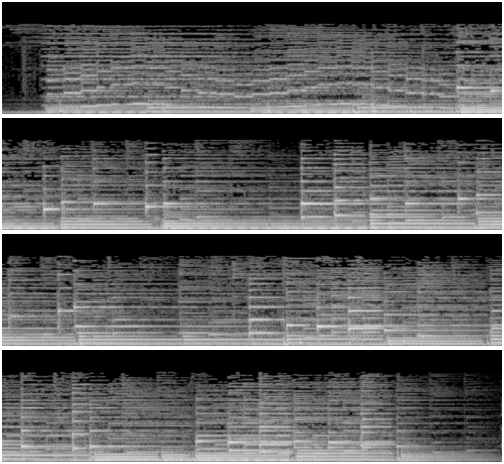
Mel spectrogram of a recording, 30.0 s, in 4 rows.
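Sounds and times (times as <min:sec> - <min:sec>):
instrumental music: 0:00.0 - 0:29.9.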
